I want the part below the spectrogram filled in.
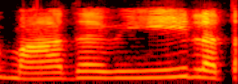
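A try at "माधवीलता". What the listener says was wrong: మనం తెలుగులో పొల్లుని ఇక్కడ పొల్లు అనుకోకూడదండి, అది దీర్ఘం. మాధవి దీర్ఘం.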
